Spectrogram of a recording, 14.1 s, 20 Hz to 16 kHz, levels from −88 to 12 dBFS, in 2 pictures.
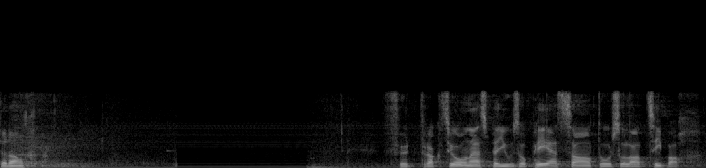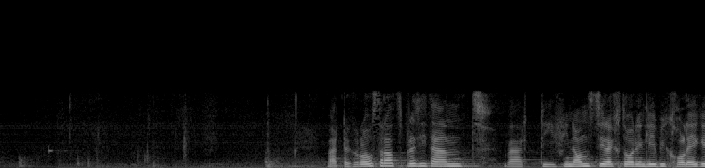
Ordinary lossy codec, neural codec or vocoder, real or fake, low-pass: none; none; real; 7.2 kHz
